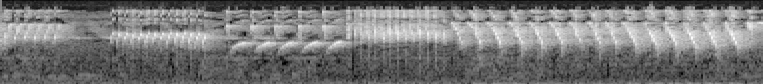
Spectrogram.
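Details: Canary singing as a tutor for young birds still learning: a buzzy high rattle, a short pause, then a rapid trill, a run of five falling whistles, and long fast-repeated rising chips at a steady quick tempo.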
